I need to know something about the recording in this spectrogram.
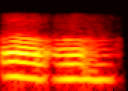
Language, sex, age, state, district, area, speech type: Assamese, female, 60+, Assam, Goalpara, urban, conversation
